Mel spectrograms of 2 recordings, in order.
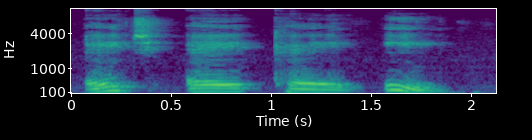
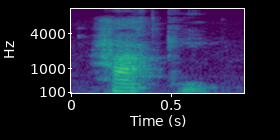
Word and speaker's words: hake: It sounds Spanish. It sounds kind of Latin, Italiano. I don't know. But there's also people that pronounce it hockey, like a hockey stick, like a hockey puck, like a hockey game.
